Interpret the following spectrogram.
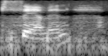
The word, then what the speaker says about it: salmon: of spelling the word salmon I think salmon because that's how it's spelt there's an L in there that you don't really pronounce so when it goes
